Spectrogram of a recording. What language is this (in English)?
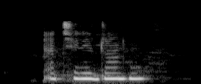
Urdu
